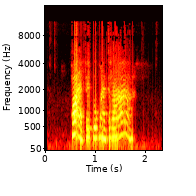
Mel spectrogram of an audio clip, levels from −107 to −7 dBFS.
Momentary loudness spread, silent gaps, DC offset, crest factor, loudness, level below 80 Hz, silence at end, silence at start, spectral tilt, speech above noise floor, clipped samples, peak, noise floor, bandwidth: 11 LU; none; under 0.1%; 22 dB; -25 LUFS; -52 dBFS; 0.6 s; 0.5 s; -5.5 dB/octave; 37 dB; under 0.1%; -6 dBFS; -62 dBFS; 11.5 kHz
